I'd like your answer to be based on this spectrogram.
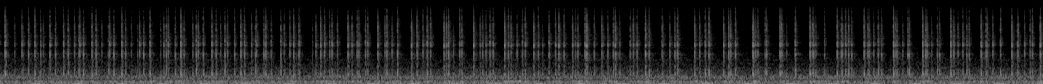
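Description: Fingertips and long nails of both hands tap and scratch around a puppy's face printed on the glossy paper cover of a spiral notebook. Fast, dense, bright clicks and scratchy rustles run continuously at a steady level over a low background rumble.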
